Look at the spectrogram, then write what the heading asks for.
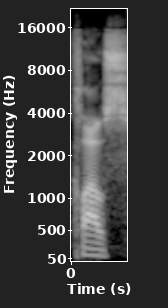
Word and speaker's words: Klaus: I think it's pronounced Klaus from the way they say it in the movie.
